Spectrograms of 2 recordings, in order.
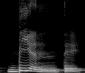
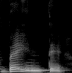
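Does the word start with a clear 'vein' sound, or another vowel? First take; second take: other; vein. First: The first vowel is not the 'ei' diphthong. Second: The first vowel is the 'ei' diphthong. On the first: The speaker calls it wrong. "It's very common to hear 20 instead of 20" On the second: The speaker calls it right. "have EI one after the other"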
